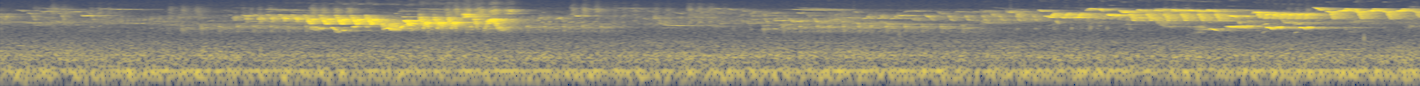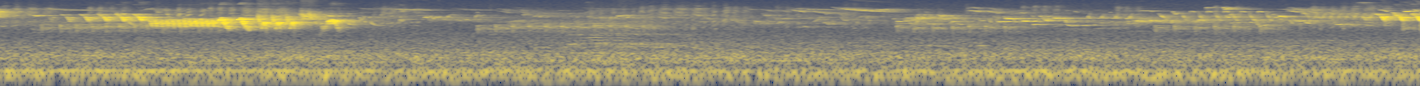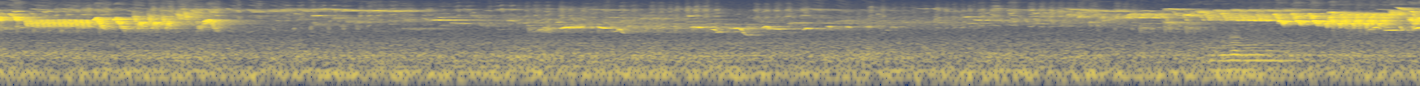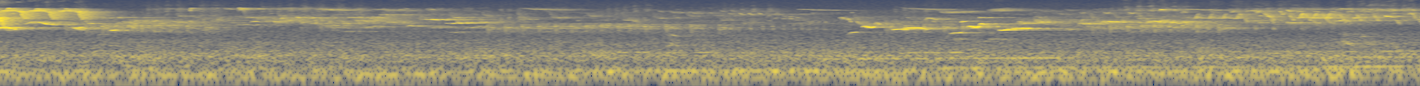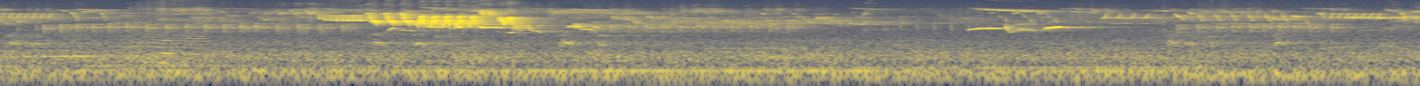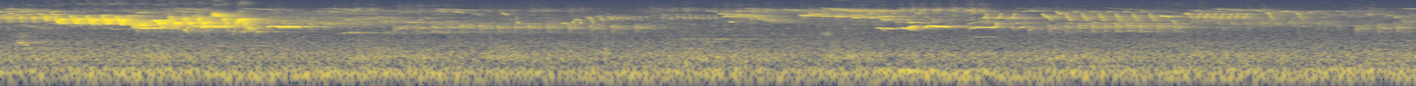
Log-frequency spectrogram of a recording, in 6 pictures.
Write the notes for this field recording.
Belgian woods are not forests. It's an accumulation of trees. Inside run deep paths. You will find here shouting cyclists and noisy walkers. Above, it's an uninterrupted flight of take-off and landings. Downstairs is a tourist site: the Aulne abbey. An old vehicles parade makes a devil noise on the cobblestones. On the right is the village of Landelies. Sunday morning is a fine day today. A motorcycle concentration occupies the roads. At the top is Montigny-Le-Tilleul. Strident ambulances tear apart the soundscape. Belgium is that. It's nothing more than a gigantic pile of noise pollution, whatever the time whatever the day. A moment, you have to mourn. The forest in Belgium no longer exists. These recordings made in the woods concentrate three hours of intense fighting, trying to convince oneself that something is still possible. Something is still possible ? Common Chaffinch, lot of juvenile Great Tit, Blackbird.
